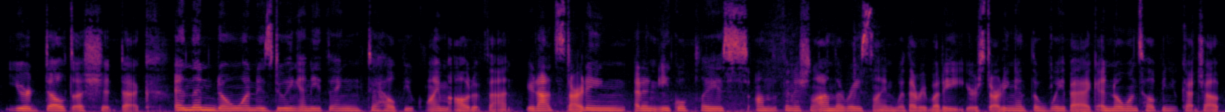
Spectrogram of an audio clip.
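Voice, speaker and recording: A young to middle-aged woman who grew up in the United States, speaking earnestly in long reflective runs as a podcast guest. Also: mid-range voice. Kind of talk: casual interview talk.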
